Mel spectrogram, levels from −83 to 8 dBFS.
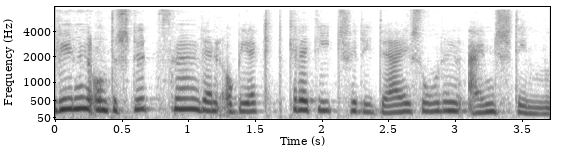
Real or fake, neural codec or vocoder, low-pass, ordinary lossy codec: fake; codec, 16 kHz, 1.1 kbps, Voila-Tokenizer; none; none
